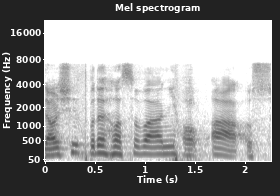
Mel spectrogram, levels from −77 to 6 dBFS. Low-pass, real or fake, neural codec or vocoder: 7.2 kHz; fake; codec, 16 kHz, 1 kbps, X-Codec, HuBERT features, trained on LibriSpeech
